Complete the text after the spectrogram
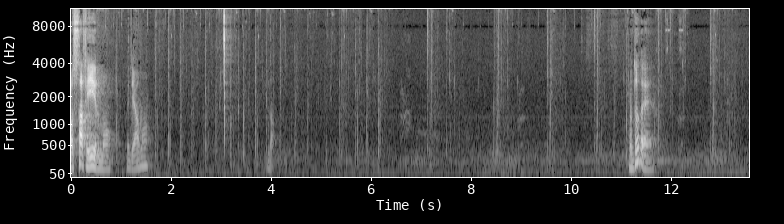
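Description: Footsteps tap quickly on hard ground.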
